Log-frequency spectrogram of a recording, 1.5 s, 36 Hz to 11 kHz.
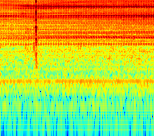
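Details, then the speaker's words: G08 monitor with chip bypassed: thin, steady high-pitched whine with faint low buzz and a small click as CRT deflection runs; X and Y deflection working, but no high voltage. "Can you hear the chatter? So now we have chatter. And I tested both sides of the yoke. We do indeed have X, and we do indeed have Y. So the deflection circuit is working properly, but we have no high voltage."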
